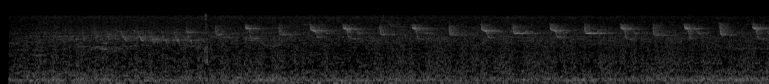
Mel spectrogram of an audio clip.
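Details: Spotted flycatcher at De Hoge Dijk, Amsterdam, Netherlands, 12 May 2019: a steady run of thin, very high, short notes, about three a second, over a constant hiss of background noise.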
